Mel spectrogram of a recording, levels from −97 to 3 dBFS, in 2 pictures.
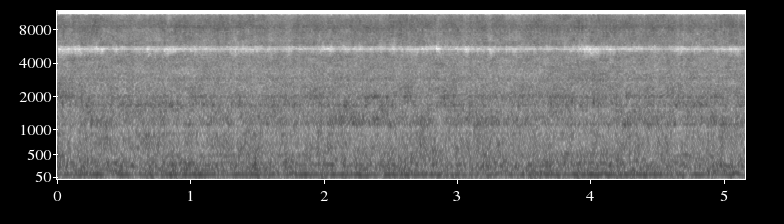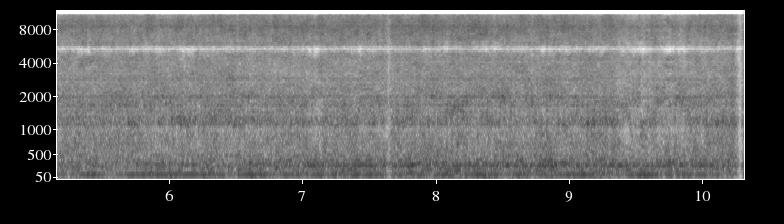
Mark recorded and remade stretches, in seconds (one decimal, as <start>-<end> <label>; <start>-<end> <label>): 0.0-10.3 remade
